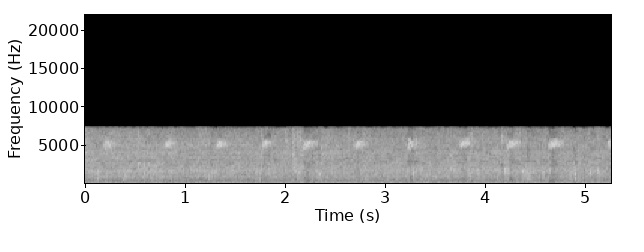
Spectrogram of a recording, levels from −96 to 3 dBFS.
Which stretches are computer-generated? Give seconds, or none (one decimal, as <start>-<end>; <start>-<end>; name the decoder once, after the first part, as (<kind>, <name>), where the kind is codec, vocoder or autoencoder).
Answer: 0.0-1.7 (vocoder, BigVGAN v2); 2.9-4.6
